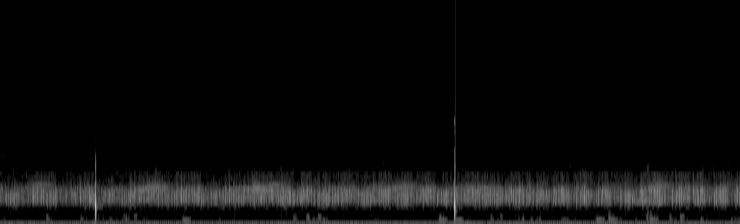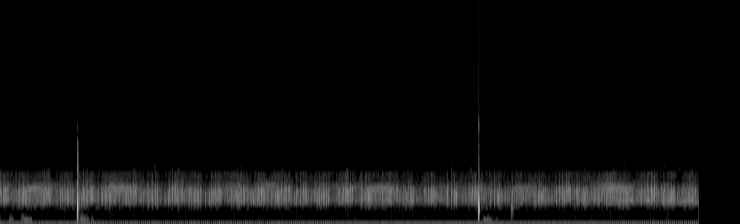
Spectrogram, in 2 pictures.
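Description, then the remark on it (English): Sharp, single clicks from a spotted marsh frog ring out about every three to four seconds over a dense, steady high-pitched chorus of other frogs, with no voices present. “Now, you might have heard in that recording, amongst other frogs, you could probably hear that clicking sound, click, click. And that's the sound of the spotted marsh frog.”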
